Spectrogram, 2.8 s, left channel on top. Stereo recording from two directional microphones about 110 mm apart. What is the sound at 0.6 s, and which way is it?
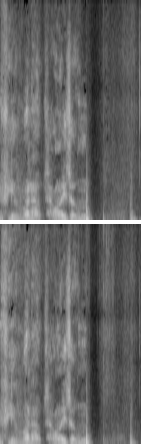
Speech, 30° right (ahead or behind).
